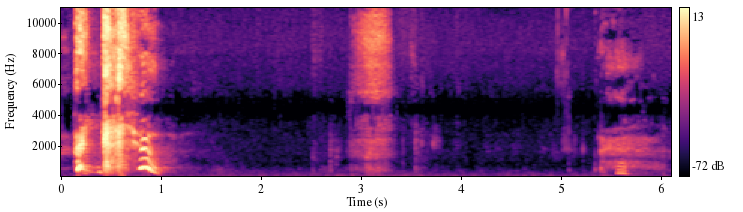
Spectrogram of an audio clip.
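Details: At home on the fall equinox, feeling very sneezy: a quick double sneeze, then quiet sniffing and a brief vocal sound in a silent room.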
